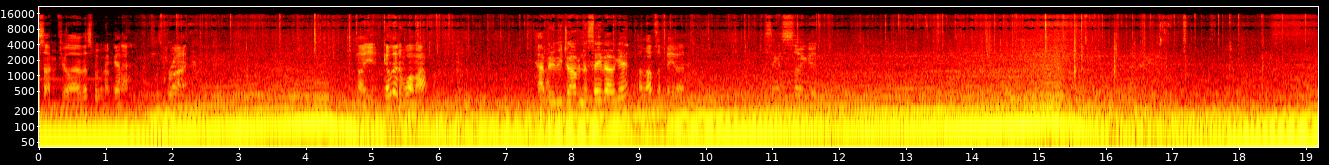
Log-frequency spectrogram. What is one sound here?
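A car engine hums loudly up close, rising and falling as the car speeds up and changes gear.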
